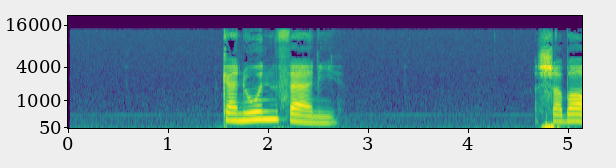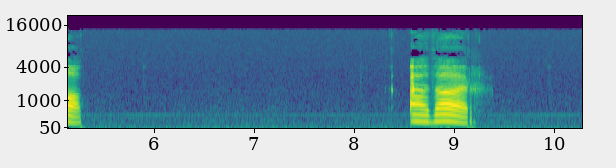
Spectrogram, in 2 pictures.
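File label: months, arabic, Jordanian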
